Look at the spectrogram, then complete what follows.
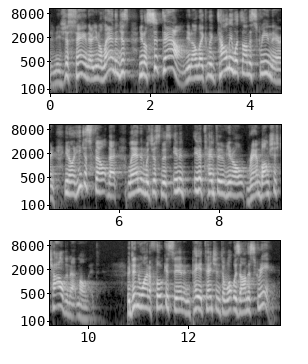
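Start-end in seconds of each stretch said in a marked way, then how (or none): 1.0-4.6 mock exasperated, irritated, pitched-up, impatient doctor voice. Retelling an eye doctor talking to a young child: imitating an irritated eye doctor. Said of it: "the ophthalmologist is just getting a little irritated".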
